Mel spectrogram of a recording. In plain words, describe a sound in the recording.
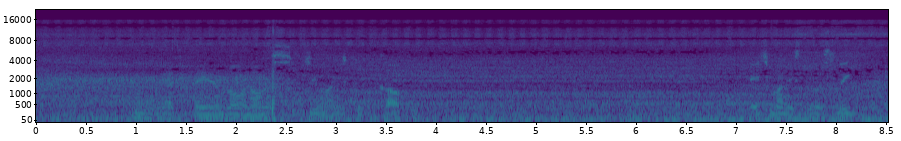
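A woman talks calmly nearby.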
